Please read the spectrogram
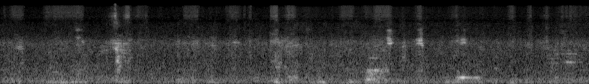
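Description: Nothing stood out as a technical problem on listening to this speech recording.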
